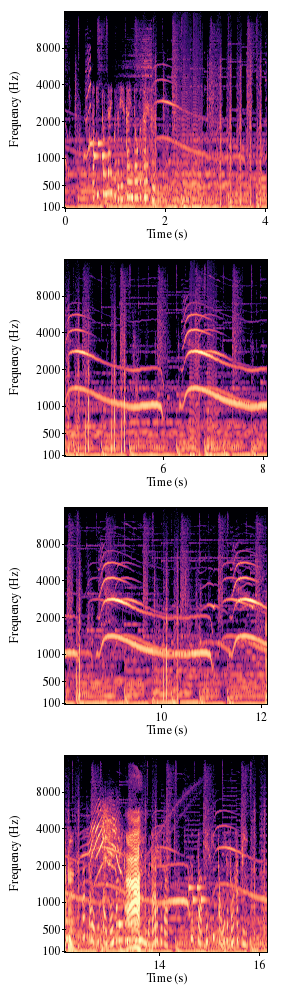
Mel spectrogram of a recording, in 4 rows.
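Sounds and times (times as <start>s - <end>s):
steady music: 0.0s - 16.1s
cat meowing angrily with drawn-out yowls and caterwauling: 4.1s - 16.1s
person speaking: 12.1s - 15.1s.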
